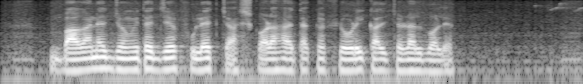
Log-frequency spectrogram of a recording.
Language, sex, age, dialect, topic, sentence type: Bengali, male, 18-24, Standard Colloquial, agriculture, statement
